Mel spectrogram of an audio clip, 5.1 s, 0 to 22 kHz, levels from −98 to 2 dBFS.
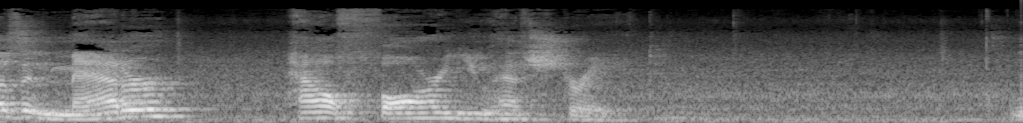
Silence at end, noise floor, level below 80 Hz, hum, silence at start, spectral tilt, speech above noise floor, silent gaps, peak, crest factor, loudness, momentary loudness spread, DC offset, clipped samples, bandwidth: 0 s; -35 dBFS; -46 dBFS; none; 0 s; -6.5 dB/octave; 21 dB; none; 0 dBFS; 16 dB; -15 LUFS; 24 LU; under 0.1%; under 0.1%; 16 kHz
